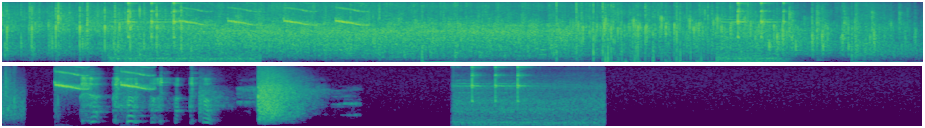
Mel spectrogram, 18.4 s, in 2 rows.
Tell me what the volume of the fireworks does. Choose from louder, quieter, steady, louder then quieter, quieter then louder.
steady.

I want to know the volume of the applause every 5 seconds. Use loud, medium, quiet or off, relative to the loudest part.
loud, loud, off, off.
